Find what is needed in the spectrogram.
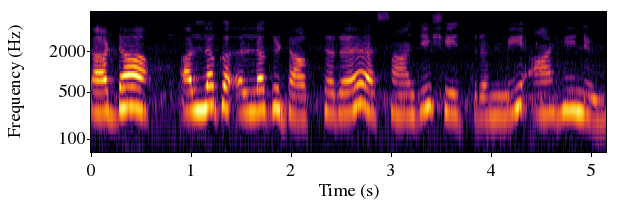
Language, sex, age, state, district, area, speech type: Sindhi, female, 45-60, Rajasthan, Ajmer, urban, spontaneous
